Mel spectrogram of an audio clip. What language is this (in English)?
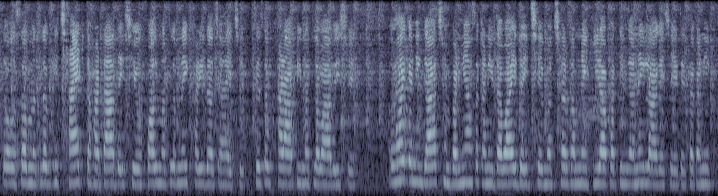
Maithili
